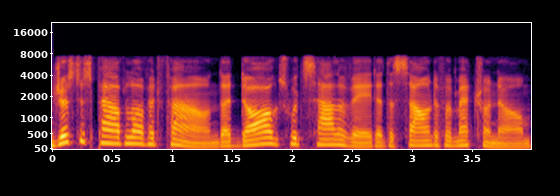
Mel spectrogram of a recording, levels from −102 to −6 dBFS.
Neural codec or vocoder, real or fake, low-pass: none; real; 7.2 kHz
